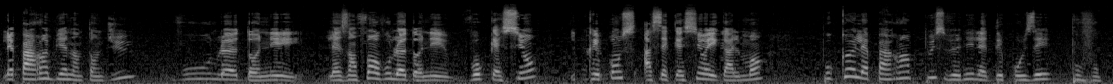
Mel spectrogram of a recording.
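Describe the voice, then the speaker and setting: Bright, sharp-voiced woman hosting a children's Bible quiz; slow, repeated clues; faint background noise. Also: on the high side. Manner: slow, repeats each clue, coaxing.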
